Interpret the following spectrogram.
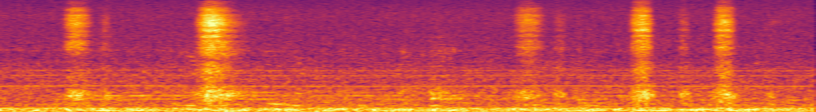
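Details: A circus lion sniffs in short, breathy bursts of air, with pauses between each sniff.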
